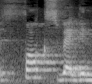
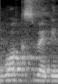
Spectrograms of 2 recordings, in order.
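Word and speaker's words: Volkswagen: theory दी focus yeast आप बोल तो रहे हैं बट जो स्पेलिंग है वो वी है वी ओ एल के जी ई आई एस टी बट क्योंकि वो जर्मनी का था तो जिसे फोक्सवगन बोला जाता है वोक्सवैगन नहीं बोला जाता वैसे ही फोक्सिस्ट बोला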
